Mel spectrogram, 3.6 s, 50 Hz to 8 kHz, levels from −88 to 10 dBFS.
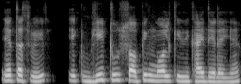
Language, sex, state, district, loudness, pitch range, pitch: Hindi, male, Bihar, Saran, -17 LUFS, 160-185 Hz, 175 Hz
